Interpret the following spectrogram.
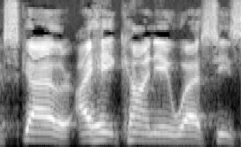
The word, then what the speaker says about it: Skyler: Skyler is Skyler. It's not AR. Who spells Skyler wrong? They always say Skylar, but it's Skyler.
